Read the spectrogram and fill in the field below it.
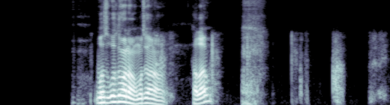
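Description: A man speaks slowly into a close microphone.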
